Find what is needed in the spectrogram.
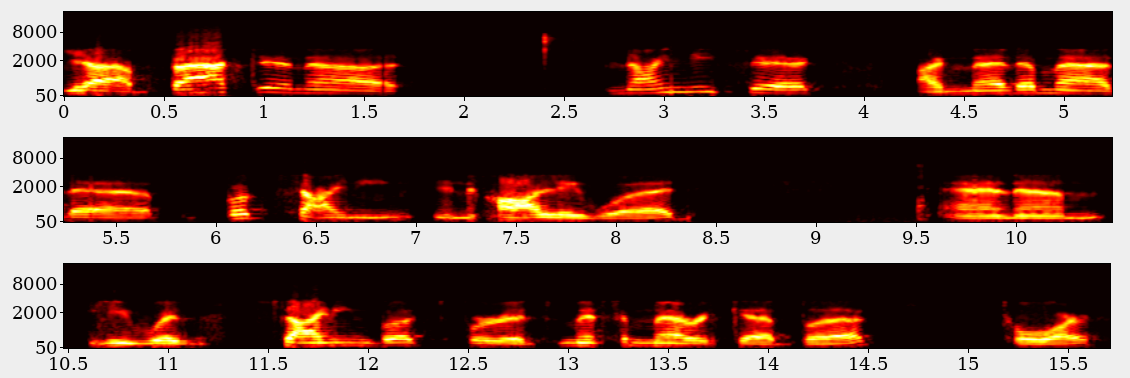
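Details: Speech impediment in an adult male radio guest speaking on a call-in show.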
